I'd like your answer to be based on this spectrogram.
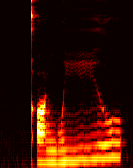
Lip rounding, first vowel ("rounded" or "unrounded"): unrounded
